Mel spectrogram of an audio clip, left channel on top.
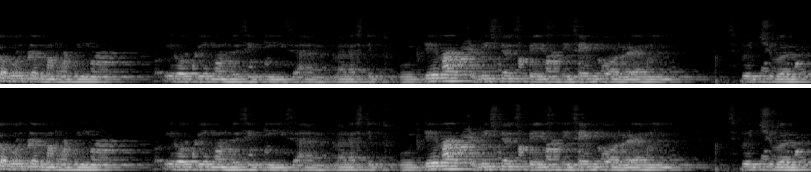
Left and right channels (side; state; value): left; quieter; 3.2 dB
